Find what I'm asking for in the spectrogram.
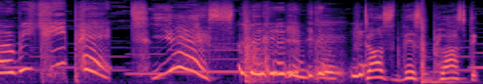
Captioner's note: laughter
